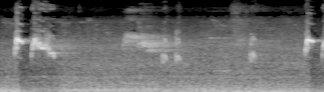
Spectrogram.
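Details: Red-whiskered bulbul singing short, sharp whistled notes with slurred downward endings, a softer buzzy note in the middle, then another bright note at the close; steady low hum behind.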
